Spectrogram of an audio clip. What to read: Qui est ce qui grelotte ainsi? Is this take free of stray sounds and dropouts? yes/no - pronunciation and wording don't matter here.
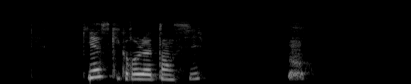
no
